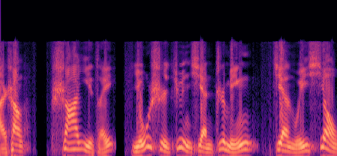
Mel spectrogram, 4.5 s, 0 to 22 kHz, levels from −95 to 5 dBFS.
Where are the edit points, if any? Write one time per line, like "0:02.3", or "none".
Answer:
0:01.6
0:03.5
